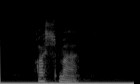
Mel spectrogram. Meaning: the chronic respiratory disease asthma
- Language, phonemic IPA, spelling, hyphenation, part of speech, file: Dutch, /ˈɑs(t)maː/, astma, ast‧ma, noun, Nl-astma.ogg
